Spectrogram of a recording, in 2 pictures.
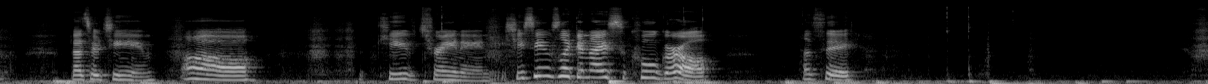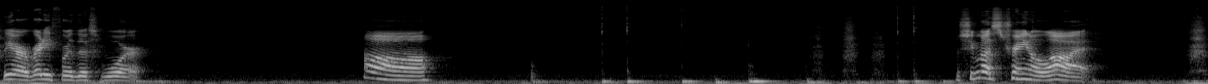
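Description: A young woman talks with animation into a nearby microphone, in bursts with pauses.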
